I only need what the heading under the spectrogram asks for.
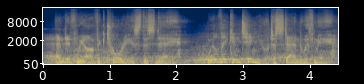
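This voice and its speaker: An actor playing a noble, stern alien commander in a video game cutscene, speaking in a formal, solemn and authoritative manner. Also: male voice, fairly low pitch, sing-song, moderate pace, over music. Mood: solemn, resolute.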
